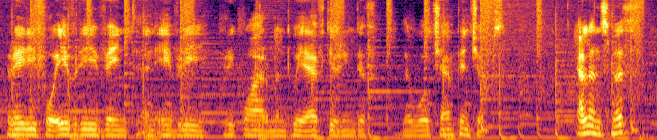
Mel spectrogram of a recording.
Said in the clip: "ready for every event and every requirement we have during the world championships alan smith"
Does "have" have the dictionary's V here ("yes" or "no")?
yes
